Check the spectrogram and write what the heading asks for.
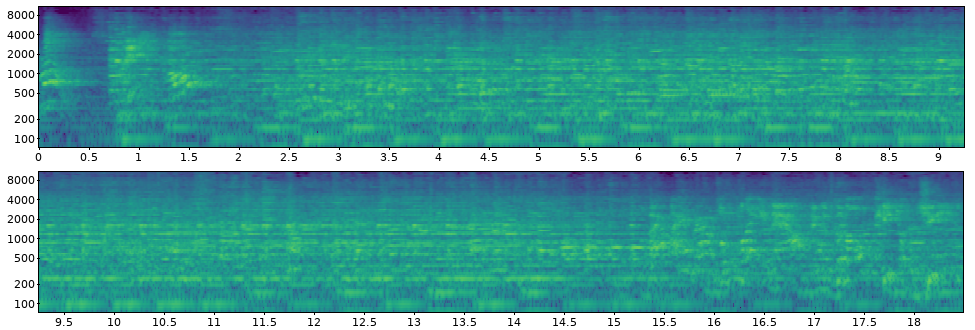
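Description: Country-style band music with banjo and guitar over a bouncing bass line that alternates between two low notes, played loud and steady through the theater's sound system.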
